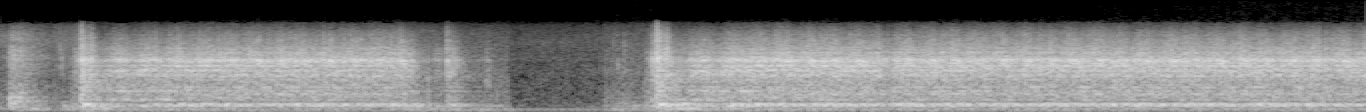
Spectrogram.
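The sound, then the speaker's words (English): A car engine cranks repeatedly without catching, flooded from too much accelerator. The loud, steady churning breaks off briefly midway, then resumes at full strength. “You might be mashing down too hard on your acceleration, flooding her out.”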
